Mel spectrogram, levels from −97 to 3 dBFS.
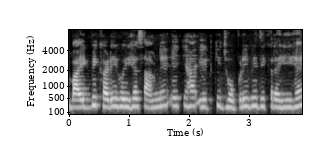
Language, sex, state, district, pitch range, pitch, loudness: Hindi, female, Chhattisgarh, Bilaspur, 225-255 Hz, 235 Hz, -20 LUFS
